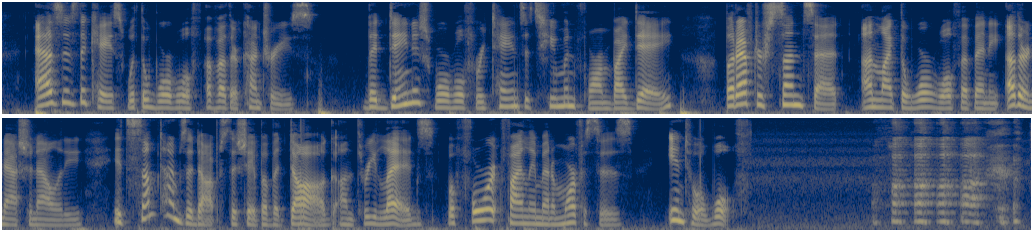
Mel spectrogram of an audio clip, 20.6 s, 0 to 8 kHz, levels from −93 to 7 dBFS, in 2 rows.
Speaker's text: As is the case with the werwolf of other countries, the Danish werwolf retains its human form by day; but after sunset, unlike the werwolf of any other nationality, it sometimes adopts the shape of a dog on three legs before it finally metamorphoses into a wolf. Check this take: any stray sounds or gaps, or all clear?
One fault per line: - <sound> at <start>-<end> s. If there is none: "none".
- laugh at 19.0-20.5 s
